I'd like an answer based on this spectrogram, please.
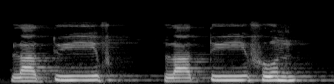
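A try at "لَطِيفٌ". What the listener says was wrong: মাশাআল্লাহ, তি আরো একটু টান দেবো আমরা, লাতিফুন, হ্যাঁ লাতিফুন, হ্যাঁ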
